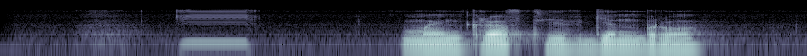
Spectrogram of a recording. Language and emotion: Russian, neutral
